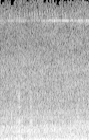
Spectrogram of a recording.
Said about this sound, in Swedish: Nu kommer en helikopter också. Perfekt.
